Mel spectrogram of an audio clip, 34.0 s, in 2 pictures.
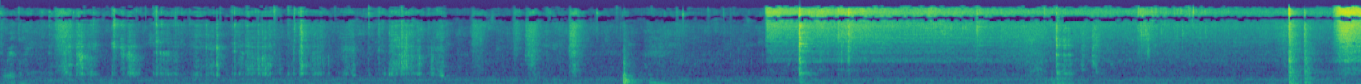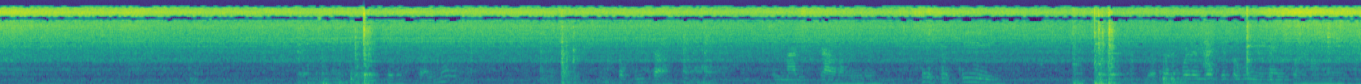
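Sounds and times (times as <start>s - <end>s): shrimp sizzling in a frying pan: 9.6s - 34.0s.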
